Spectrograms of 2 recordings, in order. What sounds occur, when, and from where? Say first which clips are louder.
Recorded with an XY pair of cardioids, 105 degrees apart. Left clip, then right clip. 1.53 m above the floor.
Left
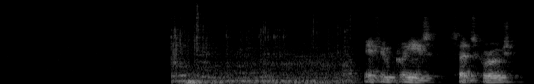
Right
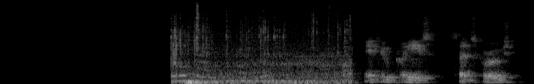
1.7 s a child speaking: right 9 dB; 60° right, 0.9 m
3.6 s a man speaking: left 3 dB; 20° left, 4.5 m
